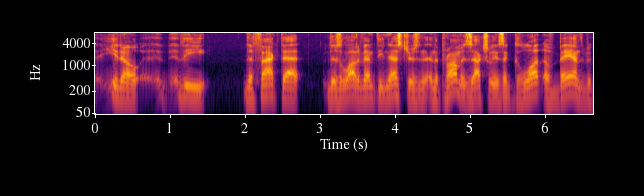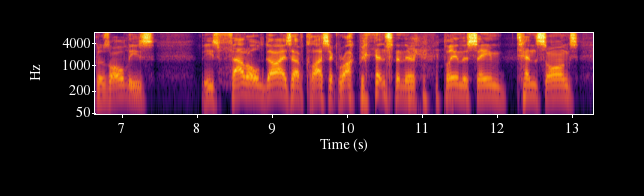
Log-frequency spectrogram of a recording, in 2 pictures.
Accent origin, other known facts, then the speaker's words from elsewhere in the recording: Passaic, New Jersey, United States; growing up in Passaic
